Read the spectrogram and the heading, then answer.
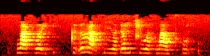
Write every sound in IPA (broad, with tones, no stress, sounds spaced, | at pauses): h w a˨˩ k̚ v ə̰ː˧˨ j ʔ | t̪ ɨ̰˧˥ ə̯ ɣ a̰˧˨ w ɓ i̤˨˩ ə̯ ɗ ə˧ m t͡ɕ ṳ˨˩ ə̯ h w a̤˨˩ w t̪ʰ ṵ˧˨ n ʔ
